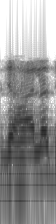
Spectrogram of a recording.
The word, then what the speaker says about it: جہالت: جناب بتائیے کیا درست کرنا ہے, جہالت یا جہالت, کیا درست ہے؟ – جہالت. درست تو خیر جہالت بھی نہیں ہے, جہالت نہیں ہونی چاہیے, لیکن یہاں تلفظ جو ہے وہ جہالت صحیح ہے, اور جہالت سے مراد جو ہے وہ بے علمی ہے.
